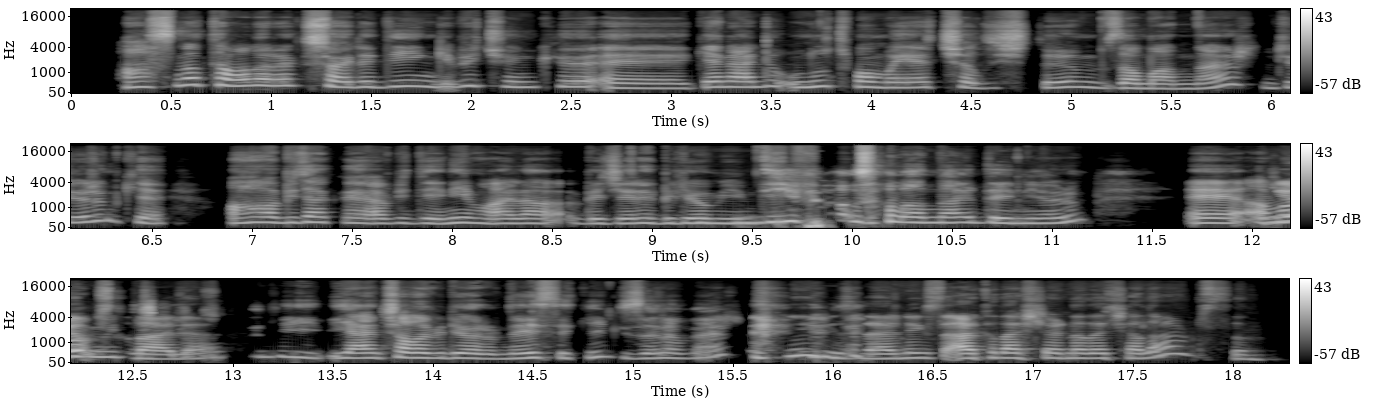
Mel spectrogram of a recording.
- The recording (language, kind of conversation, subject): Turkish, podcast, Büyürken evde en çok hangi müzikler çalardı?
- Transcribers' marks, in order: other background noise; laughing while speaking: "deyip o zamanlar"; tapping; chuckle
